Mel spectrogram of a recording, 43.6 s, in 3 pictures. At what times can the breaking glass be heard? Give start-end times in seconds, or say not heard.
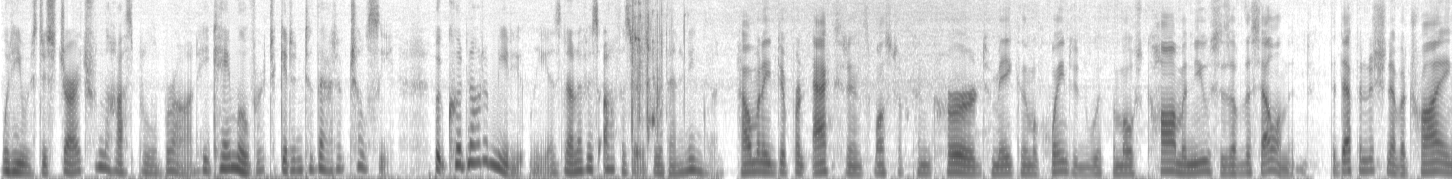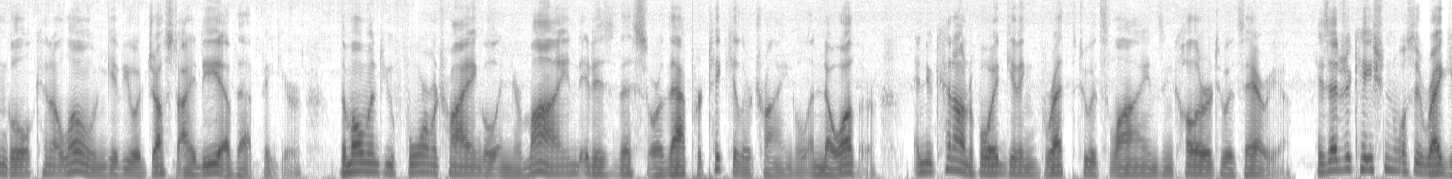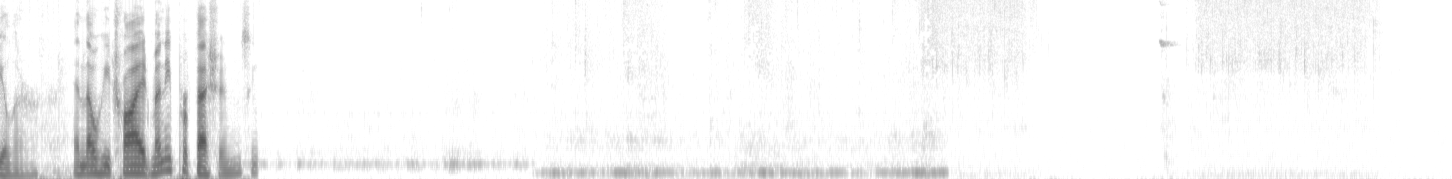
6.3-6.8.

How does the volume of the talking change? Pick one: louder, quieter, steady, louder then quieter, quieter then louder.
steady.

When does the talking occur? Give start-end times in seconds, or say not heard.
0.0-31.6.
